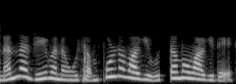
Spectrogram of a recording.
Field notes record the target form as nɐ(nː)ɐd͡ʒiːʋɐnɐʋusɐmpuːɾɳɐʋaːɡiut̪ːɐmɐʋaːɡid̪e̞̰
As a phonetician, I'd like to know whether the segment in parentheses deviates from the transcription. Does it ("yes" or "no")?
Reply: no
